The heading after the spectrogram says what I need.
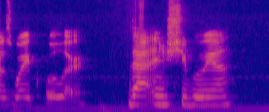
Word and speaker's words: Shibuya: That in Shibuya. Or as you call it, Shiguya. Is it not? That's not like a pronunciation thing. That's just the wrong word.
